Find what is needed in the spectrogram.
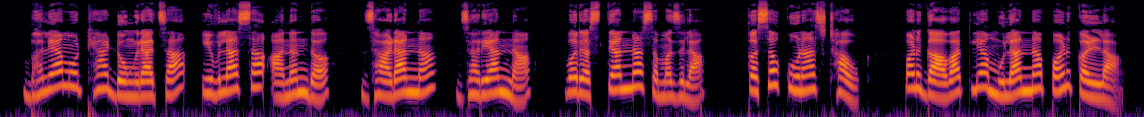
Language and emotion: Marathi, neutral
